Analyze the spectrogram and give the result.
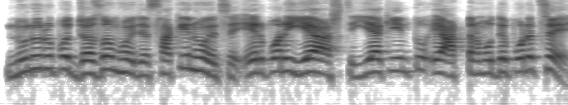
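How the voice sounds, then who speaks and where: A man's voice: extremely high pitch, quick pace. A man teaching Quran recitation in an online class, patiently repeating points and checking that students understand. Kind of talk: online tajweed class explanation.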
